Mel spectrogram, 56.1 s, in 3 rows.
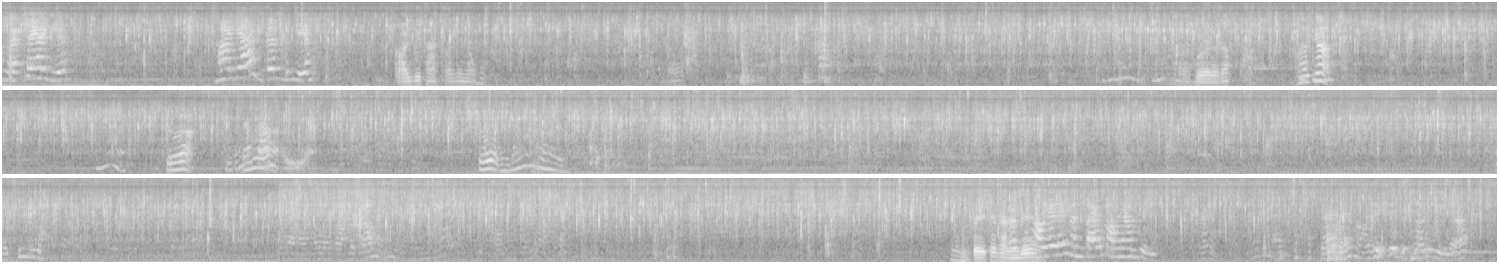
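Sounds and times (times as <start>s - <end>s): meat sizzling in hot oil: 0.0s - 56.0s
chopsticks stirring in pan: 20.3s - 34.6s.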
